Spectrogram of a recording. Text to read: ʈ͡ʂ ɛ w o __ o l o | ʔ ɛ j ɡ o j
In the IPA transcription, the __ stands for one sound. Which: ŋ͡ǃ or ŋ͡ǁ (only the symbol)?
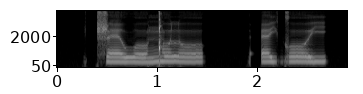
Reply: ŋ͡ǃ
